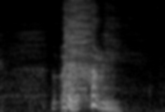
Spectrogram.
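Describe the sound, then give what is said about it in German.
A single sharp burst that starts like a sneeze and breaks into a cough, loud and noisy with a brief voiced catch, lasting about half a second before quiet returns. “Also wird es jetzt ein Huster oder wird es ein Nieser? Und dann war es am Ende irgendwie Herzlichen beides.”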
